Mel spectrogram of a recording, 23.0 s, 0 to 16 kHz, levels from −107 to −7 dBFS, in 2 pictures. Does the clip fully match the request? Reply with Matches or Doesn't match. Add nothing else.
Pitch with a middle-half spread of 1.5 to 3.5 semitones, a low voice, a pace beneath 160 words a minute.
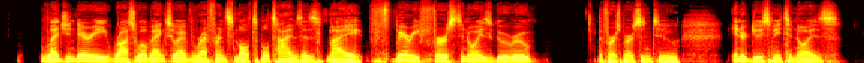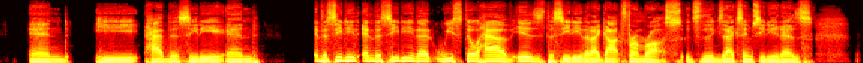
Matches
